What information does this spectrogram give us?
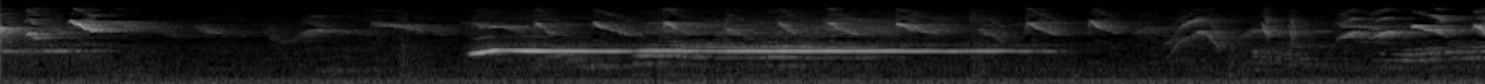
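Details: Dakun white-eye singing relaxed 'wit wit' bursts with its tail spread, kept as a lure and tutor for young birds. Rapid high chirps repeat over a long level whistle lasting about two seconds, with a faint steady hum in the background.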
